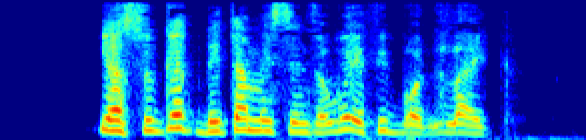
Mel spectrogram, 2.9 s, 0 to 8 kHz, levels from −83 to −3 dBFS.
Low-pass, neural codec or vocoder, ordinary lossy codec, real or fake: 7.2 kHz; codec, 16 kHz in and 24 kHz out, 0.4 kbps, LongCat-Audio-Codec, two codebook decoder; MP3, 32 kbps; fake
